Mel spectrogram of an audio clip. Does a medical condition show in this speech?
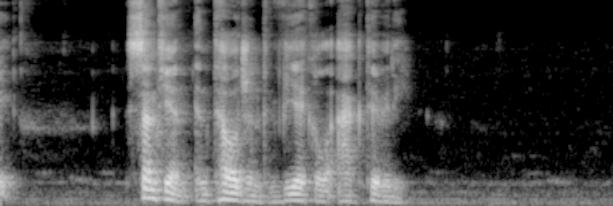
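No.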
